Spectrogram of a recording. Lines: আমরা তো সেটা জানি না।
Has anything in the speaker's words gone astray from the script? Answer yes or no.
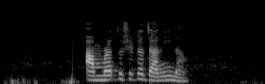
no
